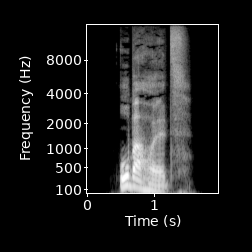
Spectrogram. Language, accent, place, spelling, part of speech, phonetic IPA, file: German, Germany, Berlin, Oberholz, noun, [ˈoːbɐˌhɔlt͡s], De-Oberholz.ogg
- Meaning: overstory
